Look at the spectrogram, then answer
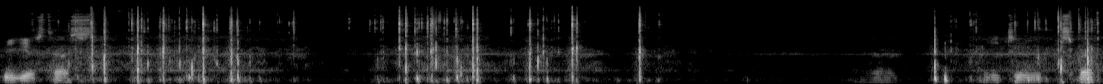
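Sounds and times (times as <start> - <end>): computer keyboard typing: 0.4 - 6.6, 9.4 - 11.0.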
